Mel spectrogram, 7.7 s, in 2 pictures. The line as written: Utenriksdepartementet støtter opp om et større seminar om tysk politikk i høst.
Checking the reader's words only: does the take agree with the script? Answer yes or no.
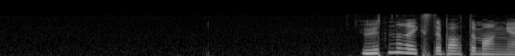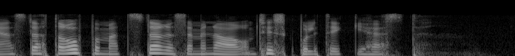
yes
